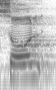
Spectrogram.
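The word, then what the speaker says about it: Seoul: South Korea's capital is soul s e o u l s e o u l Soul the E is silent Soul United States we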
